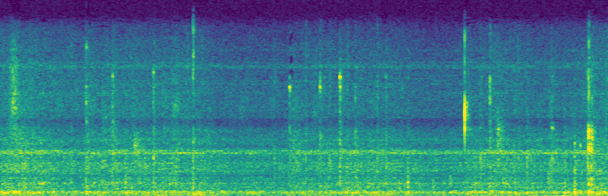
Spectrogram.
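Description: Near silence, with faint, scattered ticks of a stylus tapping and writing on a tablet screen; one tick about four and a half seconds in is a little louder than the rest.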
